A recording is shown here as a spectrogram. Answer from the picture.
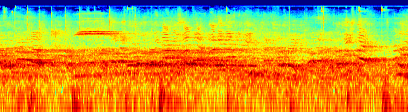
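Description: Men's voices shouting in a large hall around a Greco-Roman wrestling bout, with a few dull thuds as the wrestlers step and grapple on the mat.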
